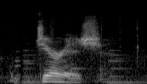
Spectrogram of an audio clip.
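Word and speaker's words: gerege: How is that word pronounced? Jerij.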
